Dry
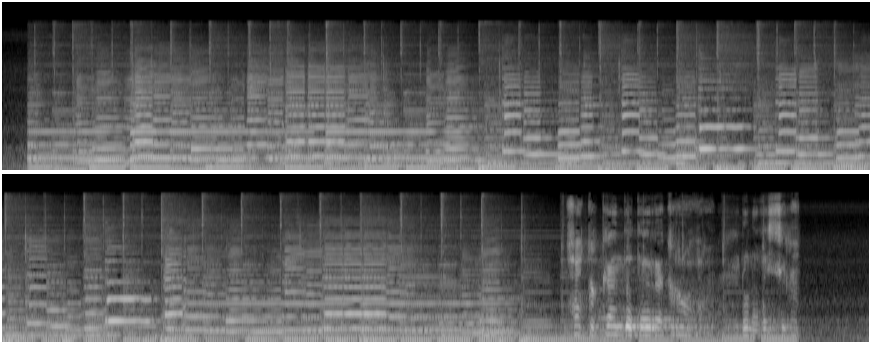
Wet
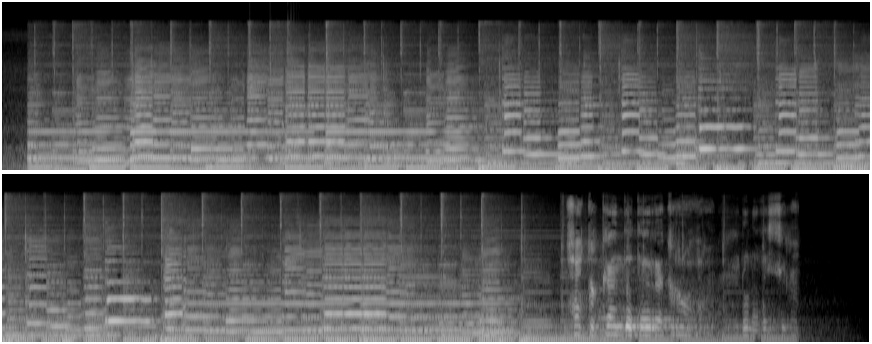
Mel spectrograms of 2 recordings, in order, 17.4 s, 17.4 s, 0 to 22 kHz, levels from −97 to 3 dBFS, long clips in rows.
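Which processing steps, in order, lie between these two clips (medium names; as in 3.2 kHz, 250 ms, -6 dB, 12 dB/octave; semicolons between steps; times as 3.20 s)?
fade out at the end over 3.75 s; 2.38–2.97 s: hard clipper -23 dBFS, distortion -38 dB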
